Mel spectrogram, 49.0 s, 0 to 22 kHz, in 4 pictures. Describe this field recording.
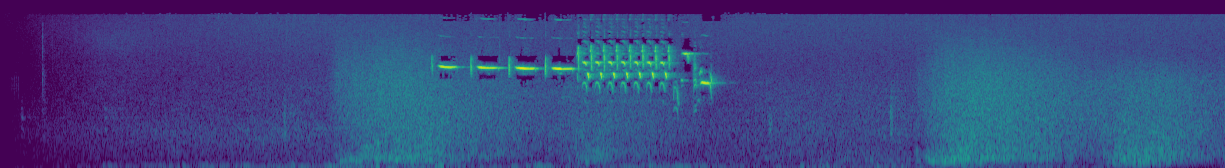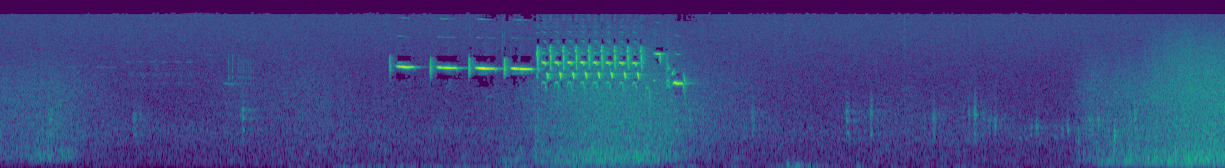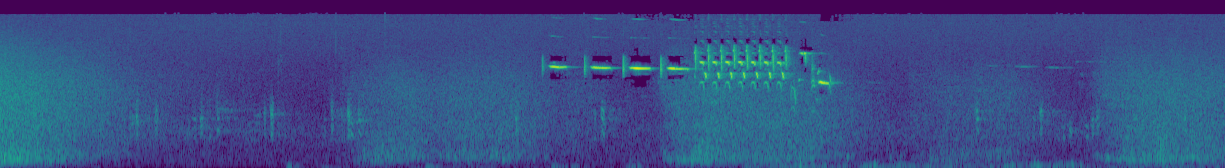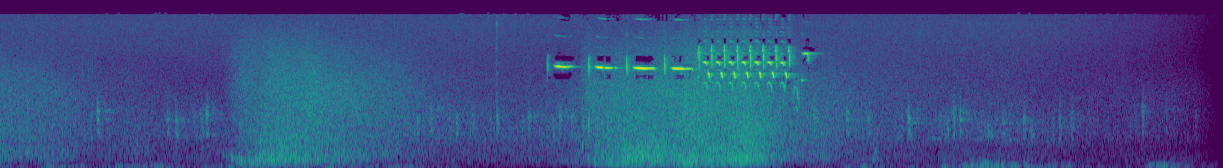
Bull Beach in Taylor Head Provincial Park early on April 5th 2010. The Song Sparrow and Woodfrogs can be heard amongst the shoreline waves. Fostex FR2LE, Rode NT4 mic.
